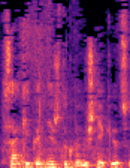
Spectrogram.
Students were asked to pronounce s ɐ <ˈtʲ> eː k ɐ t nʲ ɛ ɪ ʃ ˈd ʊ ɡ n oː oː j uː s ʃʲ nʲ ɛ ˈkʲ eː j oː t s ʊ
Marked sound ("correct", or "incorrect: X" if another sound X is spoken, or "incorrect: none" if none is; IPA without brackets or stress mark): incorrect: kʲ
